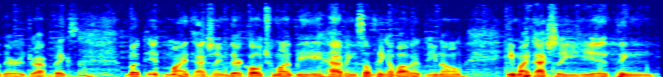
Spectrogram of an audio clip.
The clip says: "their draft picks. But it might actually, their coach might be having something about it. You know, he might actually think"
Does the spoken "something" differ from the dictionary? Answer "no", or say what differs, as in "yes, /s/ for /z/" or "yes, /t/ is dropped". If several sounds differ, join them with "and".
no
